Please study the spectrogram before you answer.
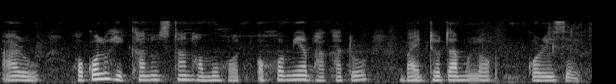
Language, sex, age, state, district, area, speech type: Assamese, female, 30-45, Assam, Charaideo, urban, spontaneous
